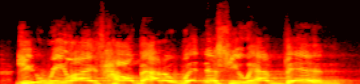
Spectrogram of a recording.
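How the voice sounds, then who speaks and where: A man speaks at a fairly slow pace and an extremely high pitch, with audible room echo. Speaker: pastor. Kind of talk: sermon.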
